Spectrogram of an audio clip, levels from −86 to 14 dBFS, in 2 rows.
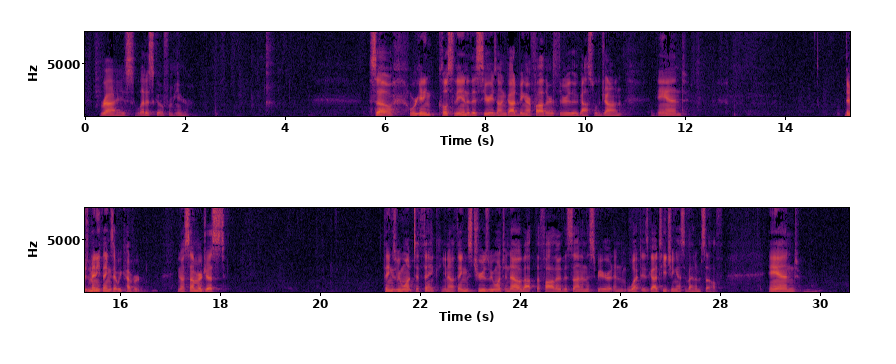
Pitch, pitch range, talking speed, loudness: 100 Hz, 95-115 Hz, 135 wpm, -29 LUFS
